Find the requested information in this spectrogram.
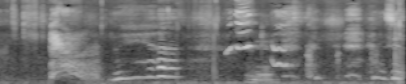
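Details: Fourteen-day-old Border Collie mix puppies giving squeaky whines and short yelps, overlapping pitch-sliding cries, over background voices.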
